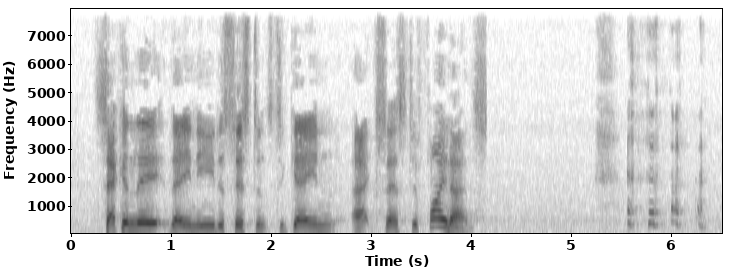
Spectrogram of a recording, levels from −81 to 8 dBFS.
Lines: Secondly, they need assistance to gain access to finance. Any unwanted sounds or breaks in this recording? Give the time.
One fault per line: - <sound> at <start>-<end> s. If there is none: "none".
- laugh at 5.2-6.4 s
